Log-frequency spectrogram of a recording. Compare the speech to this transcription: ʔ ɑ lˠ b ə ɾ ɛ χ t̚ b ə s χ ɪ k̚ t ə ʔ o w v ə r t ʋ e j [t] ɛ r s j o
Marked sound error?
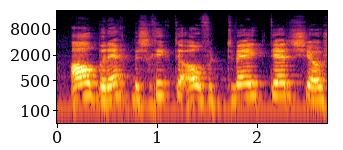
no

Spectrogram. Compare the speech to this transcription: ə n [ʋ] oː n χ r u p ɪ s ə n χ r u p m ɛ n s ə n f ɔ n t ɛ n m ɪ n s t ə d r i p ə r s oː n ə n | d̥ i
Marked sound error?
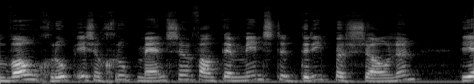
no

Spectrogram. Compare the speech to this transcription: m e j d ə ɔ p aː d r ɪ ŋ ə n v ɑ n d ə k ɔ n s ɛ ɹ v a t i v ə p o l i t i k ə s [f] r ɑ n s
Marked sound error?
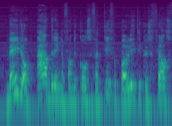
no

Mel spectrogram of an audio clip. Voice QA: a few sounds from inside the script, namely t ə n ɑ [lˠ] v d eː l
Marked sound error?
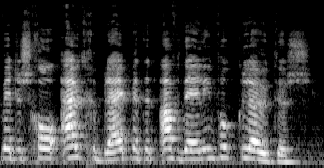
yes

